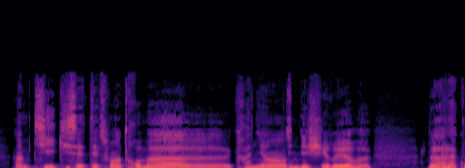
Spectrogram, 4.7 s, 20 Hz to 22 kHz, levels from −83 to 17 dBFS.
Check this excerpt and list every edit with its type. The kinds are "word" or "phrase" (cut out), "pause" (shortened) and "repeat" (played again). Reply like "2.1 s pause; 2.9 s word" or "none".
1.0 s word; 2.9 s word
